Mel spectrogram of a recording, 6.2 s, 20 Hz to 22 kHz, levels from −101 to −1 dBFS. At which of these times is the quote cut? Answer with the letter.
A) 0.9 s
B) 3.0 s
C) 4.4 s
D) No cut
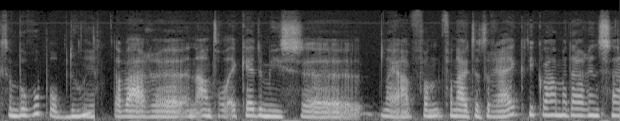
A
